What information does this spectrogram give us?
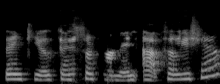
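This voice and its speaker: A woman's voice: a little high, steady tone, brisk, sharp tone. A woman chairing an online meeting, politely thanking people and calling on the next speaker. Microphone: video call.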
